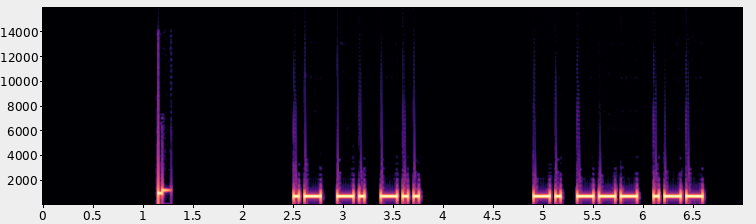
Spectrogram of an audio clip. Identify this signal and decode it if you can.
Morse code, heard as a keyed tone, about 22 wpm, 700 Hz. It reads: AND NOW
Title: 3x Word-Spacing - Sentences from Top 300 Words - 22wpm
